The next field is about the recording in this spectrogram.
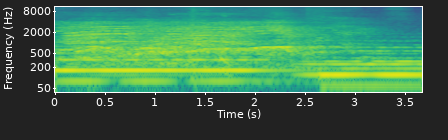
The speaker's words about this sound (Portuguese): Você pode aplaudir a Ele mais uma vez? Sim. Glória a Deus.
